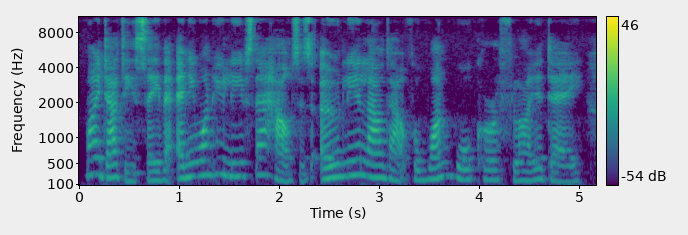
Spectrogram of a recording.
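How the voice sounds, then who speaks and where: A British woman plays an eager little boy bird from a children's puppet show. The voice is childlike and slightly husky, earnest and full of admiring exclamation. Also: on the high side, animated, moderate pace, a bit bright. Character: young male bird Bertie, eager, admiring, careful rule-follower.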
